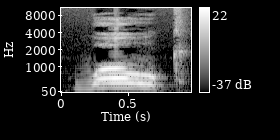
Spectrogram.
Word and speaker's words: woke: here's what you do to say the word woke first say wo with the w sound at the beginning and at the end and then you just add the k sound C wo C like that put it together and you've got wo woke I just woke up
